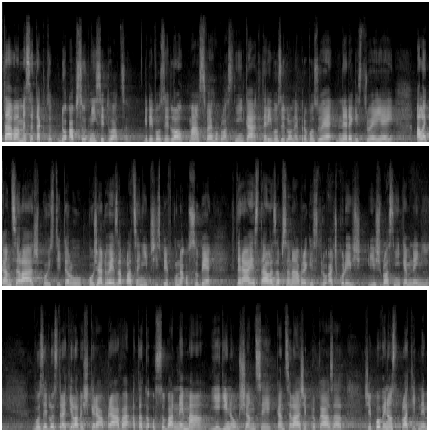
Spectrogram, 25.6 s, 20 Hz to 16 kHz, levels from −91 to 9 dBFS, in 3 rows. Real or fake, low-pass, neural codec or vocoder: real; 14.4 kHz; none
